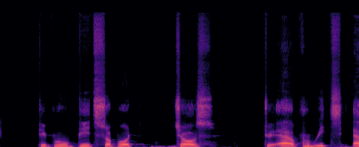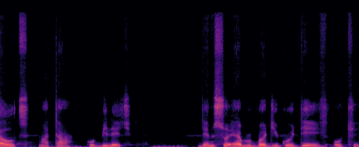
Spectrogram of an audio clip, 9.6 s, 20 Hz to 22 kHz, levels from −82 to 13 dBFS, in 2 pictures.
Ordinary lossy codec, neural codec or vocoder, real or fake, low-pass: none; autoencoder, 48 kHz, 32 numbers a frame, DAC-VAE, trained on Japanese speech; fake; none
